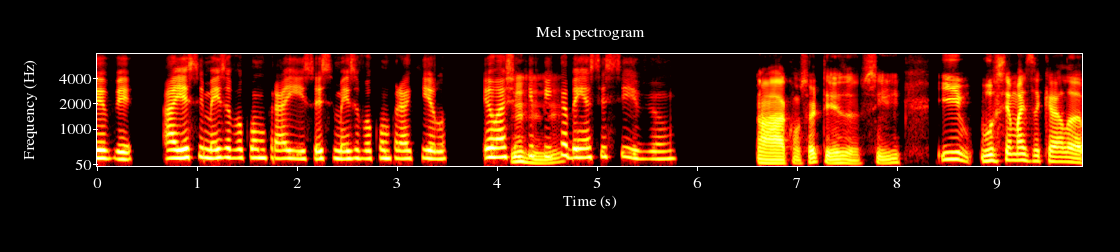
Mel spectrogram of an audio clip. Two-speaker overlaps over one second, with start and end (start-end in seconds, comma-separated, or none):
none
